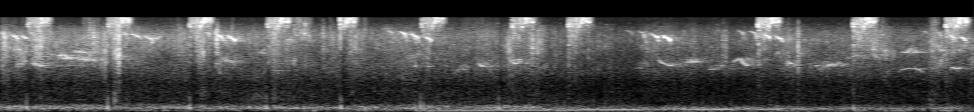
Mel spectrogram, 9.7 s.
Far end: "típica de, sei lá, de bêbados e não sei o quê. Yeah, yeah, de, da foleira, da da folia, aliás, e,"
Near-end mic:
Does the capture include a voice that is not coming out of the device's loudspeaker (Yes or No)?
No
